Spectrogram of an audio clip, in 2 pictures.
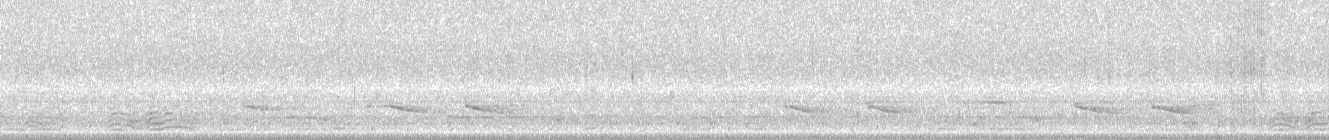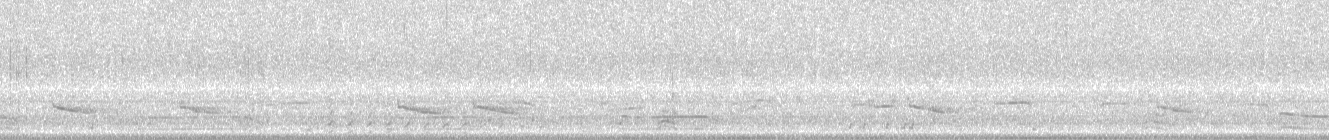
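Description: A bird calling in short, falling chirps, mostly in pairs, repeated every two to three seconds over a steady low hum.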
